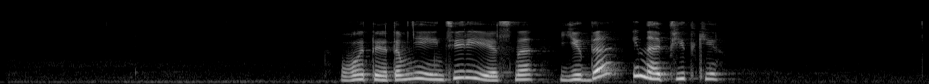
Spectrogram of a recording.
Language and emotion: Russian, positive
